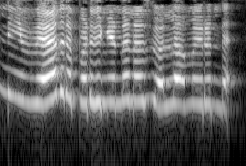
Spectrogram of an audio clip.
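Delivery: tearful, sobbing explanation; weeping apology to a husband; crying. Acted. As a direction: explain through sobs. Wife weeping as she explains herself.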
